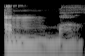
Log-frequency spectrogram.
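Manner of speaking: अम्मा with the mim pressed; doubled mim. Shown as a demonstration. Teacher to children, modelling the doubled mim. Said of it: "अम्मा से क्या हो जाएगा".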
